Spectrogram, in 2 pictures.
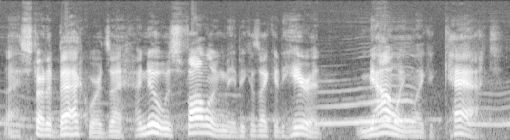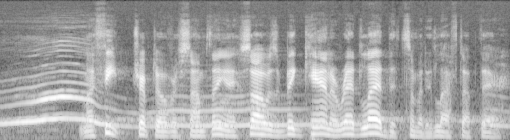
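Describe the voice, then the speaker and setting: An actor playing a rough-spoken oil rig worker telling his own eerie tale in a colloquial, old-time radio horror monologue. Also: medium pitch, sing-song, a little fast, heavy background noise, close to an everyday voice. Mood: frightened. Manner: colloquial, folksy, haunted storyteller.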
